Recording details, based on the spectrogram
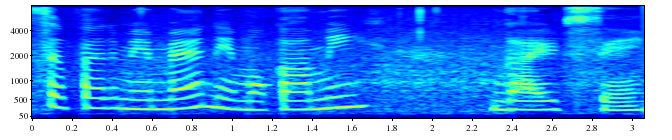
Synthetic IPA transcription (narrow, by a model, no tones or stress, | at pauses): sɐfəɾmẽmɛ̃ːnẽmɔkaːmi | ɡaːɪɖsẽː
